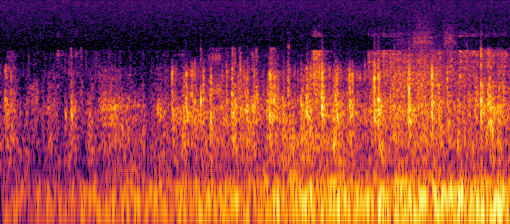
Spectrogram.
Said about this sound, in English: And finally, I have the sound of what the Earth's magnetic field sounds like, and it's terrifying. Okay, you ready to hear this? Yeah, I'm ready. This is the Earth's magnetic field.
